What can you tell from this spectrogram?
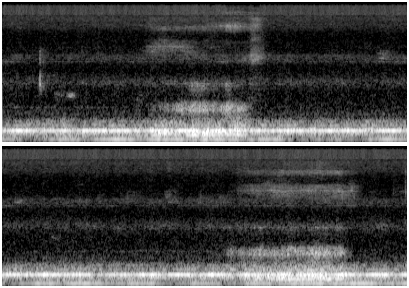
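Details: After a hard play session, Pomeranian Dujin sleeps and snores. Two rough, buzzing breaths, each about a second long, come roughly five seconds apart against a faint steady indoor hum.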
